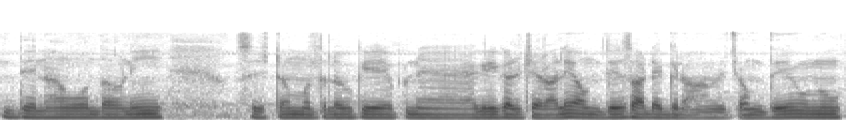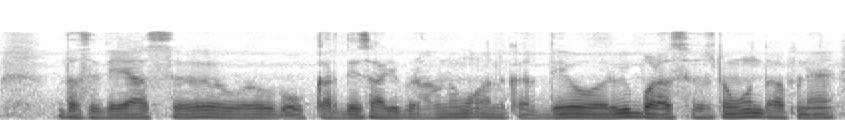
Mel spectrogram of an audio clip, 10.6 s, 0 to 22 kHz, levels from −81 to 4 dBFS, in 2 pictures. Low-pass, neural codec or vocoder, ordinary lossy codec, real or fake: 7.2 kHz; none; none; real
